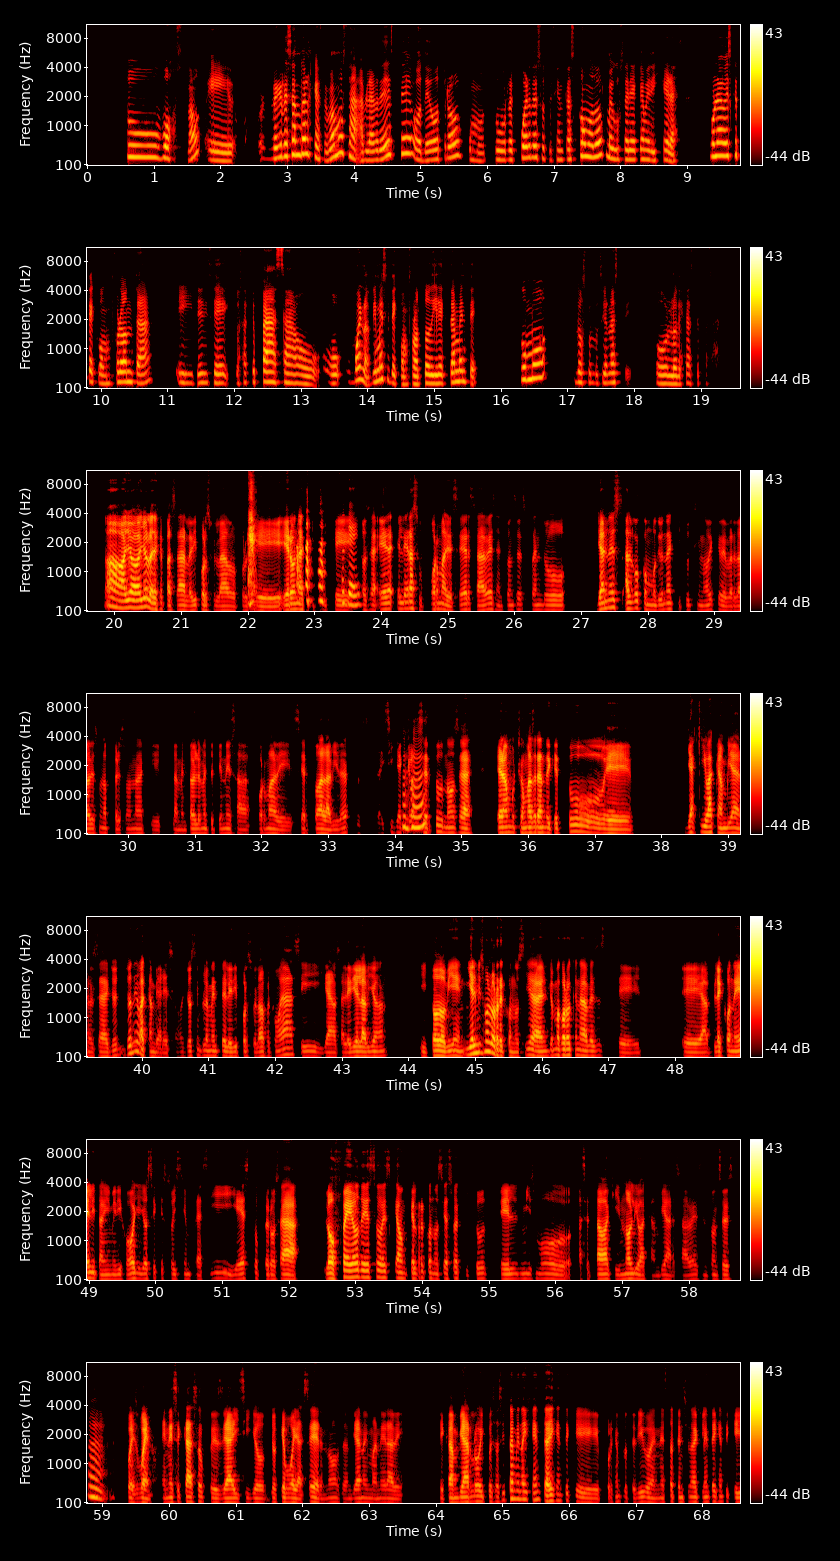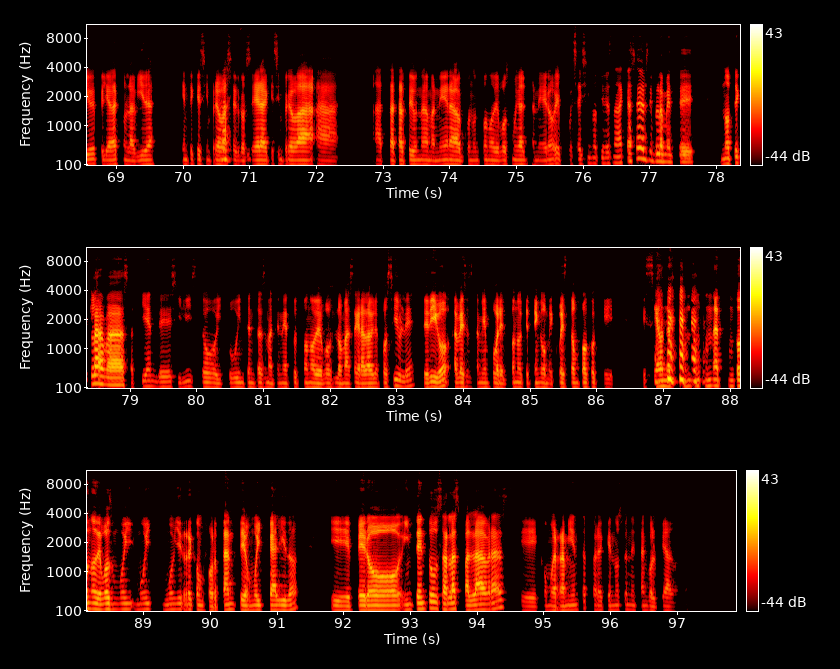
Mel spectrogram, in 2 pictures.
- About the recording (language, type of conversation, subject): Spanish, podcast, ¿Te ha pasado que te malinterpretan por tu tono de voz?
- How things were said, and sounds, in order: laugh; "qui" said as "que"; tapping; chuckle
